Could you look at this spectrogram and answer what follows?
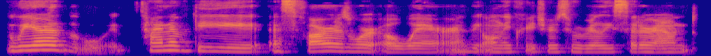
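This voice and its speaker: Female podcast guest, lowish gravelly voice with vocal fry, explanatory and conversational, a natural storyteller. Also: level tone, moderate pace.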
